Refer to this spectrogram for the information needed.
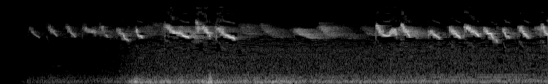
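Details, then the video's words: A white-eye (pleci) sings a rapid run of high, thin chirped notes, many sliding downward, in quick bursts after a brief silence, with a low background rumble. "Pleci Tergacor Selama Bermain Pleci"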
